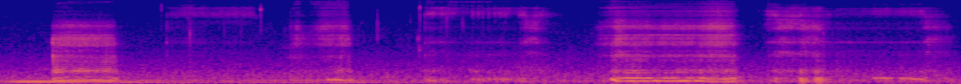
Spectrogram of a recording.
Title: funny pitbull sleeping and snoring !!!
